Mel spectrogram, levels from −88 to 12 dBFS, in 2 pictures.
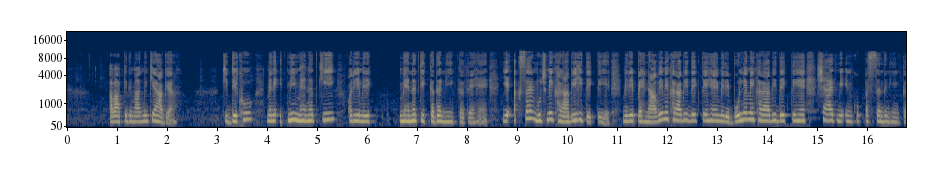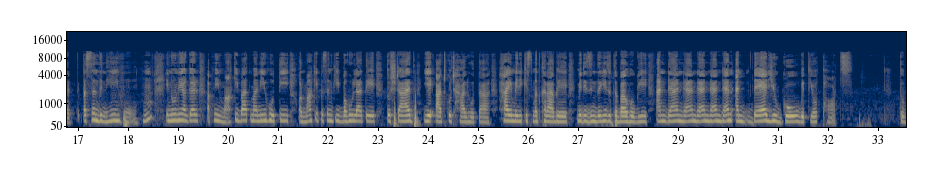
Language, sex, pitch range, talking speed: Urdu, female, 195-230 Hz, 165 wpm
